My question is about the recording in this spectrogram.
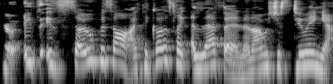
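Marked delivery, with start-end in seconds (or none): none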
